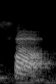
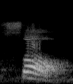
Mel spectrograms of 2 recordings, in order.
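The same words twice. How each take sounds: First: The s sound is light and thin. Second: The s sound is heavy and thick. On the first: The speaker calls it wrong. "bukan sa. Sa salah eh" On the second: The speaker calls it right. "huruf tebal iaitu huruf sad, kita bunyikan dengan sa"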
